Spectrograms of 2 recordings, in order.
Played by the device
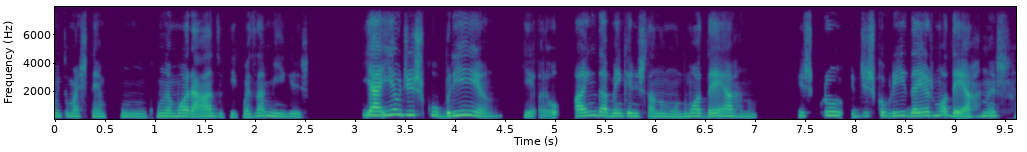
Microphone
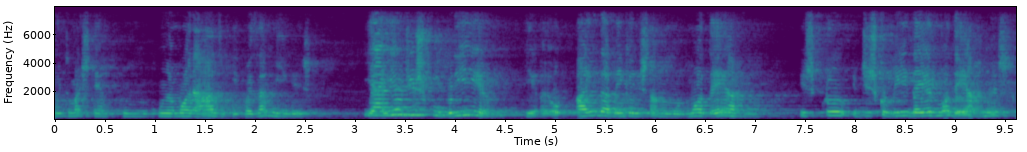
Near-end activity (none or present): none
